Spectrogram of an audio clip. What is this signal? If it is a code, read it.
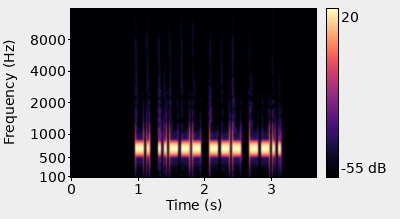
Morse code, heard as a keyed tone, about 28 wpm, 700 Hz. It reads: N2OZ
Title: USA Call Signs - 4 Characters - Repeated 2x - 28wpm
